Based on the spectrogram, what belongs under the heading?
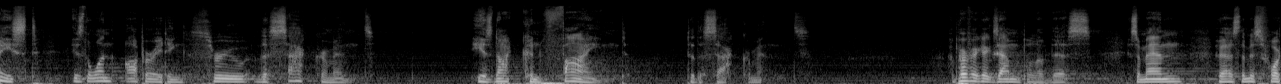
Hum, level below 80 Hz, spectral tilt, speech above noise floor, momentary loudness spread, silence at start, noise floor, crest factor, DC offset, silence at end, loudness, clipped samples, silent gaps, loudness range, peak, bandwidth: none; -40 dBFS; -5.5 dB/octave; 28 dB; 20 LU; 0 s; -53 dBFS; 22 dB; under 0.1%; 0 s; -27 LUFS; under 0.1%; none; 6 LU; -6 dBFS; 16.5 kHz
